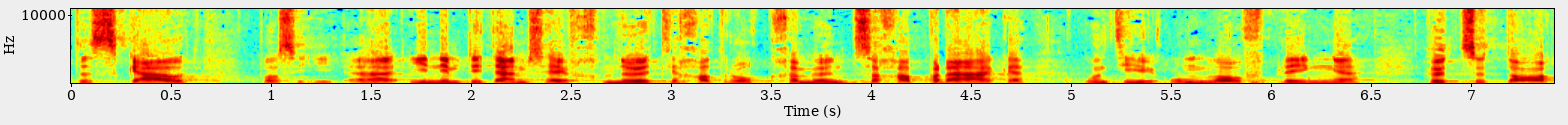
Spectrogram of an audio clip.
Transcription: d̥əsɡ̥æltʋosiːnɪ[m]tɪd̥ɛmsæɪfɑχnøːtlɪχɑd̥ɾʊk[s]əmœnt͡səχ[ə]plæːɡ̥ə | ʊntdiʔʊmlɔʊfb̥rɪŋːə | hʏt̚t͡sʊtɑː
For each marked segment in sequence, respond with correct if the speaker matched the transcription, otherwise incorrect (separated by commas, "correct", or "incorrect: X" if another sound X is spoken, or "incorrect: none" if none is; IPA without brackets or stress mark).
correct, incorrect: χ, incorrect: ɑ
